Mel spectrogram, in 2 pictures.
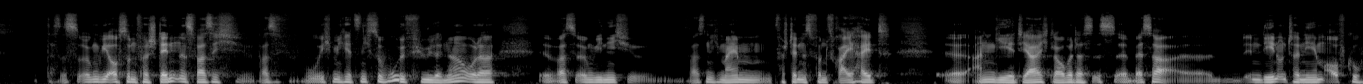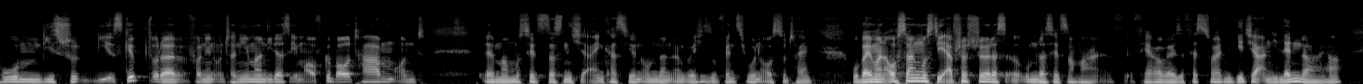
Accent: East Germany, Germany; Als Ostdeutscher hier halte ich da auch mal die Fahne hoch.

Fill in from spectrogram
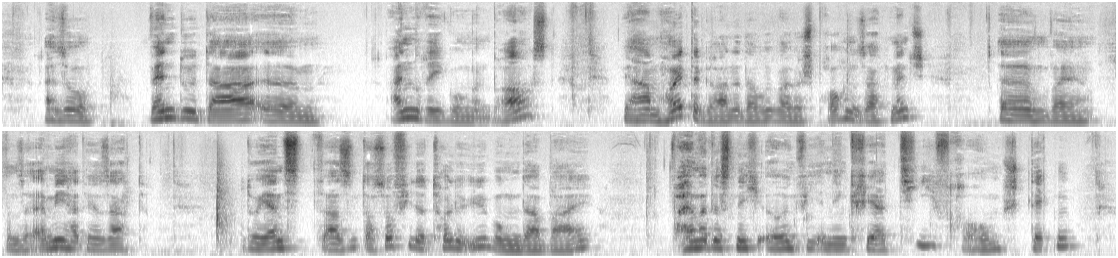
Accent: Rauen, Brandenburg, Germany; wenn ich jetzt über mein Heimatdorf geschrieben habe, da habe ich ja doch ein bisschen vom Leder gezogen, vom Hosenträger, Lederhosenträger gezogen, weil ja offensichtlich in Rauen offensichtlich alles entstanden ist.

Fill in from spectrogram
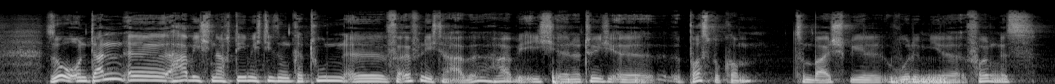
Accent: Herne, North Rhine-Westphalia, Germany; Ich bin in Herne groß geworden und in Bochum dick.

